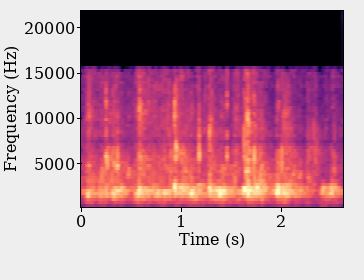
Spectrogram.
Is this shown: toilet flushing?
no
